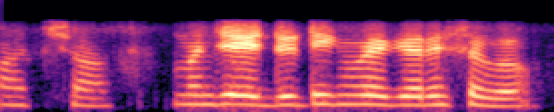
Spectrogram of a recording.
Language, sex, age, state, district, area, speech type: Marathi, female, 18-30, Maharashtra, Sangli, rural, conversation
